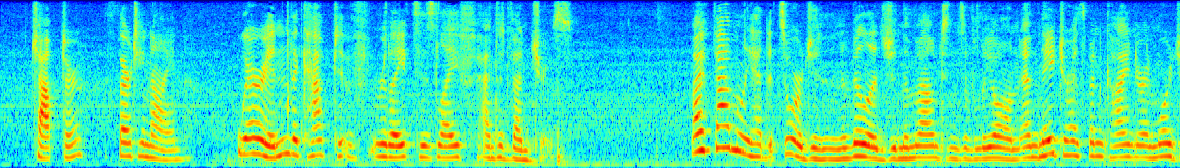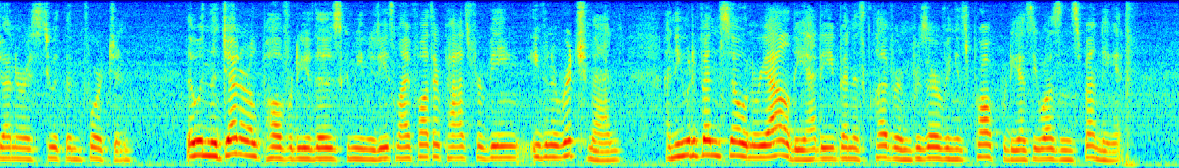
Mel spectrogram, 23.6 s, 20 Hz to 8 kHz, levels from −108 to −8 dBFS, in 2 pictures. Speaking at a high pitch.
Yes: high, 205 Hz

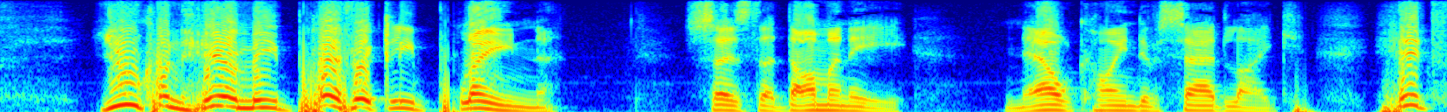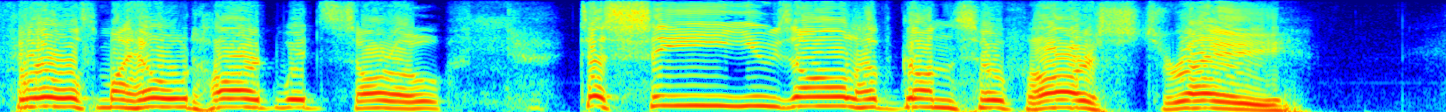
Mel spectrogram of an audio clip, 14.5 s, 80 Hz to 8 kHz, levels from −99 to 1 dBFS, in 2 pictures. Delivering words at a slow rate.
Yes: slow, 130 wpm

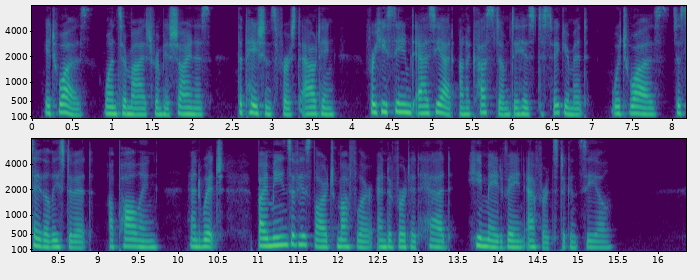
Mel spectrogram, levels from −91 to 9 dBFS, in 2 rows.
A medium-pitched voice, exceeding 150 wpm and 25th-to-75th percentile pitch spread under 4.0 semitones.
Yes: medium, 170 Hz; average, 170 wpm; average, 2.7 semitones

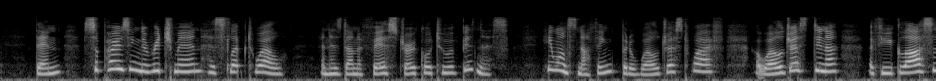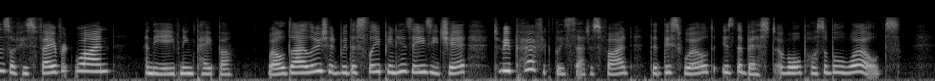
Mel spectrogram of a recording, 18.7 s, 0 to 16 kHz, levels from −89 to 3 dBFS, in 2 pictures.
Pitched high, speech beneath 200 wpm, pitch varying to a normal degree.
No: very high, 275 Hz; fast, 205 wpm; average, 4.5 semitones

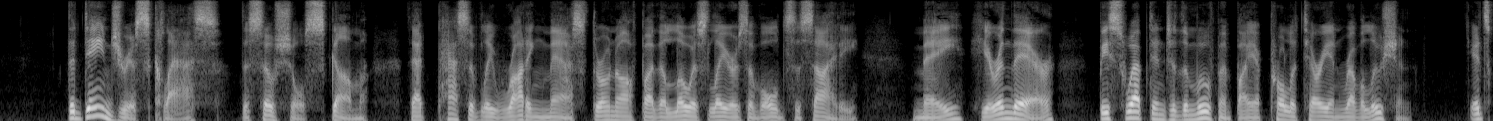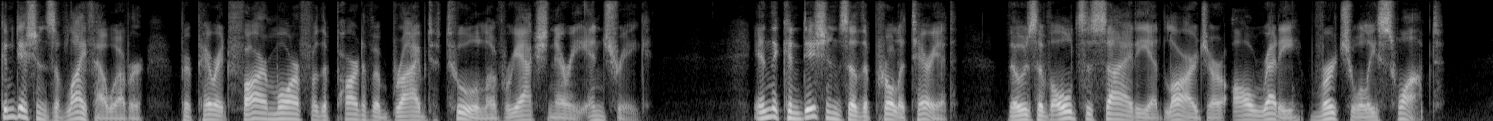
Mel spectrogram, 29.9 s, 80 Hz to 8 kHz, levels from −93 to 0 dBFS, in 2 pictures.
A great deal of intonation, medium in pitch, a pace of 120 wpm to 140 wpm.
No: wide, 6.3 semitones; low, 105 Hz; slow, 135 wpm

